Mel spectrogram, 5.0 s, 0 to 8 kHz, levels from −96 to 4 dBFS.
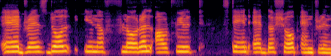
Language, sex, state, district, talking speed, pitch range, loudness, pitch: English, female, Arunachal Pradesh, Lower Dibang Valley, 145 wpm, 225-255 Hz, -15 LUFS, 245 Hz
